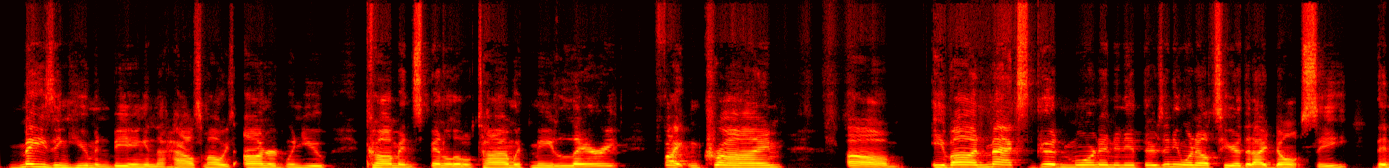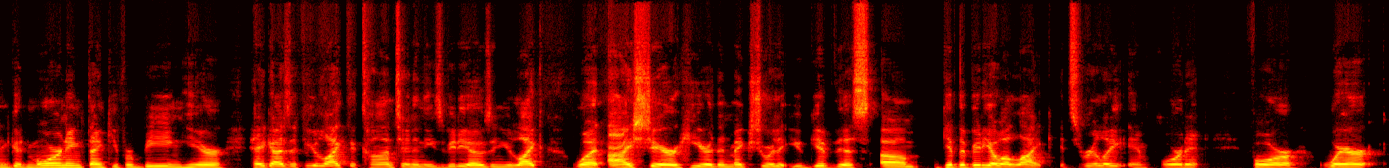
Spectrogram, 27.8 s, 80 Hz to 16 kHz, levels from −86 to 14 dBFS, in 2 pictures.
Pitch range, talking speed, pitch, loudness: 150-185 Hz, 175 wpm, 165 Hz, -17 LUFS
